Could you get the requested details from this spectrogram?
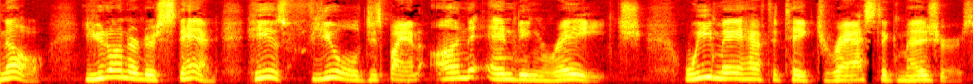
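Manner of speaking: ordinary talk, nothing marked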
